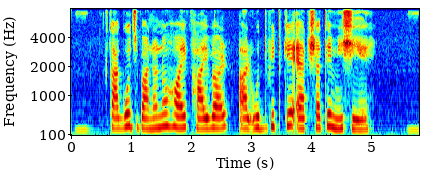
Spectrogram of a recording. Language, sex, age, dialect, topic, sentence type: Bengali, female, 18-24, Northern/Varendri, agriculture, statement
